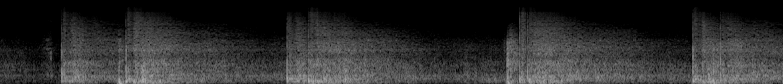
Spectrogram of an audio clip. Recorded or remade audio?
remade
